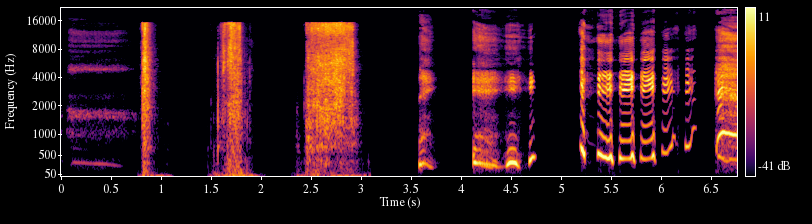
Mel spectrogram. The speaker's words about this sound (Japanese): よし、じゃあ包装紙を解いてと。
